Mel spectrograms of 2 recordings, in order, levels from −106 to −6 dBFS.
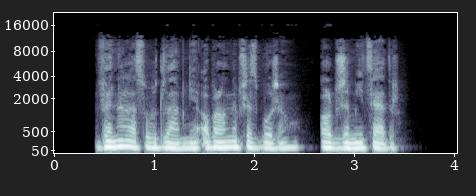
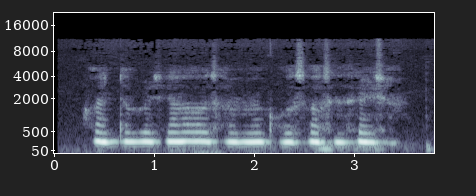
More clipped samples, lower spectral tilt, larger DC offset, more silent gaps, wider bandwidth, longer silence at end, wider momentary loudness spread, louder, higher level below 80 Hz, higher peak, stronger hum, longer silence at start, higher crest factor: neither; about the same, -6.5 dB/octave vs -6 dB/octave; neither; neither; about the same, 11 kHz vs 11 kHz; first, 0.6 s vs 0.05 s; first, 7 LU vs 4 LU; first, -17 LUFS vs -24 LUFS; about the same, -48 dBFS vs -50 dBFS; first, -2 dBFS vs -12 dBFS; neither; about the same, 0.4 s vs 0.4 s; about the same, 14 dB vs 12 dB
